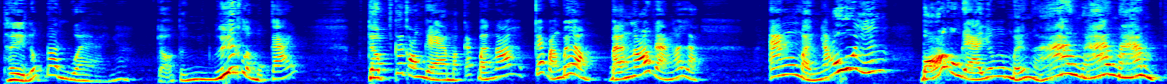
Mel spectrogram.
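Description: A woman's voice: high-pitched, sing-song, moderate pace, bright, forceful tone. A woman telling a ghost story casually and animatedly, repeating words for effect and talking straight to her listeners.

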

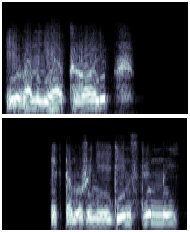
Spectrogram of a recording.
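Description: A man voicing a scornful, menacing old python king who talks slowly and hisses his threats. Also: medium pitch, no room sound, pitched above the performer's own voice, close to an everyday voice. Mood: dismissive. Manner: slow, hissing, threatening. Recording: dry tinny phone-like sound.

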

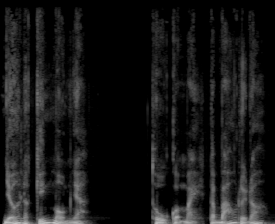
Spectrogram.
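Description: A man voicing a cheeky, quick-witted young peasant in a folk storybook tale, teasing and mocking. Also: sits low, big pitch swings, mellow, breathy edge, exaggerated voice.

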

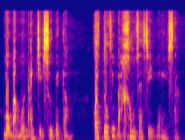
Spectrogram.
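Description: A man's voice: medium pitch, animated, a little fast, dark tone, slightly rough. A man voicing a stern, scheming wealthy father who talks in curt, scornful commands, in a storybook reading. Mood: harsh.

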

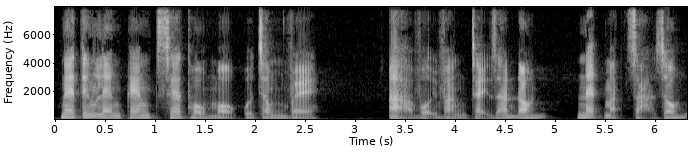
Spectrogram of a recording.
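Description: A man's voice: sits low, measured pace, no room sound, studio quality. A man narrating a scripted horror story in a dramatic manner. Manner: dramatic, lively intonation.

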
